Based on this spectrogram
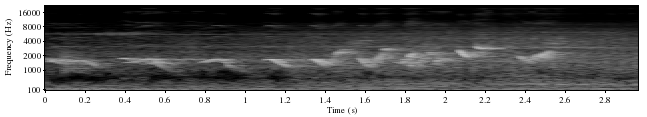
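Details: White-rumped shama song played to prompt other shamas to sing: a rapid run of bright, looping whistles that climb step by step in pitch, over faint background rumble.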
